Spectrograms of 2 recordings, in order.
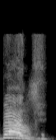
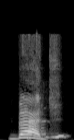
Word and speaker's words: badge: Then badge. Badge. Badge. Badge. Not badge বলবো না।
